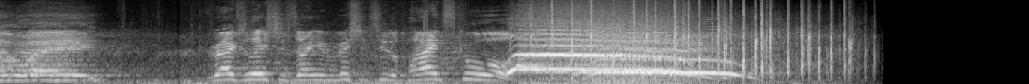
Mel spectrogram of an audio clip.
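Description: A group of young men shout together loudly, close by.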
